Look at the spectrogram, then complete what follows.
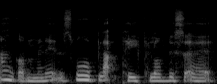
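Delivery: ordinary talk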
